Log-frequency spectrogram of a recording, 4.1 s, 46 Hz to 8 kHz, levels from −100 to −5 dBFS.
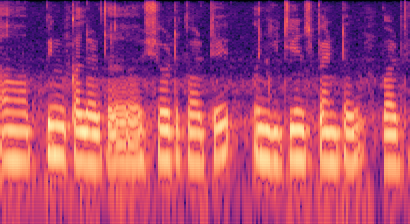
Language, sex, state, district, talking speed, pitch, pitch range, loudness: Tulu, female, Karnataka, Dakshina Kannada, 130 wpm, 195 Hz, 185-205 Hz, -16 LUFS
